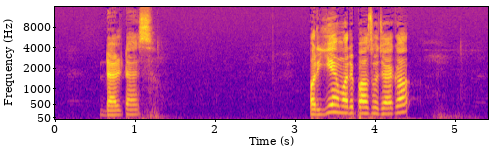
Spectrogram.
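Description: A man speaks calmly into a headset microphone, in short bursts.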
